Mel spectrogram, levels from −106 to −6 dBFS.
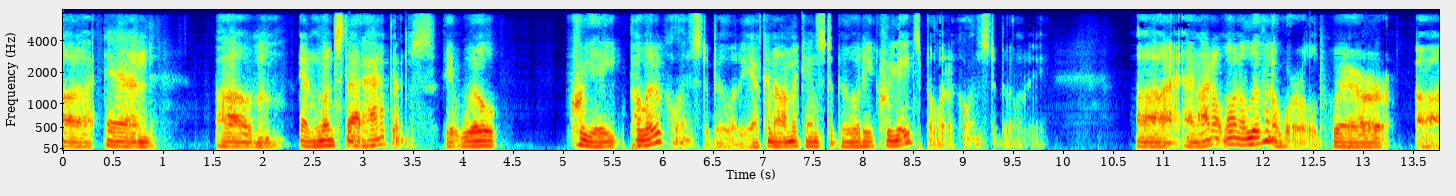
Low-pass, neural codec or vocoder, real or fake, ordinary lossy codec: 7.2 kHz; codec, 16 kHz, 2 kbps, FreqCodec, smaller model; fake; AAC, 32 kbps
